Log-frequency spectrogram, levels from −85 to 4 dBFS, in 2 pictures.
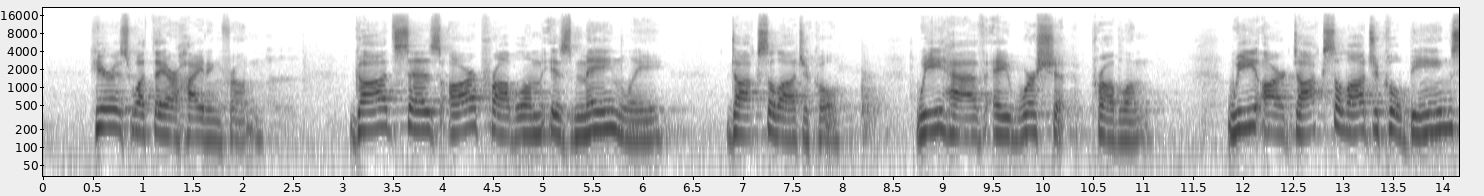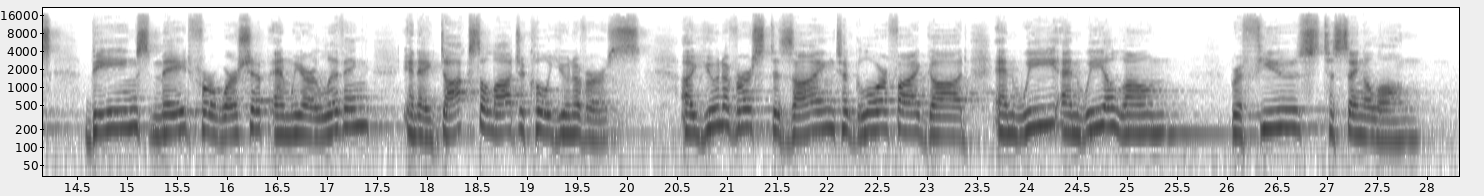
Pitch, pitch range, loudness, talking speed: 180 Hz, 165-200 Hz, -28 LUFS, 105 wpm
